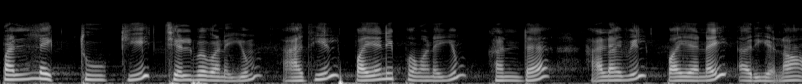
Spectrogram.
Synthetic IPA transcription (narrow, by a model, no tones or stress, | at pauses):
pɐlːɐɪt̪uːkːit͡ʃɛlʋɐʋɐnɐjɯmɐðɪlpɐjɐnɪpːɐʋɐnɐjɯm | kʰɐɳɖɐ | ɐ̰ɭɐʋɪlpɐjɐnɐɪʔɐɾɪjɐlãːm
